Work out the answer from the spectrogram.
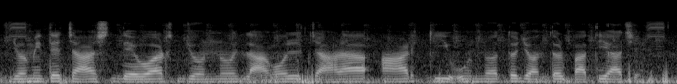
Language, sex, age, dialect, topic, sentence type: Bengali, male, 18-24, Standard Colloquial, agriculture, question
